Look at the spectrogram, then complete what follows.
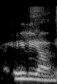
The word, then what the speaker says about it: Elian: Elian. So this is how we pronounce her name. I was sorry, I was pronouncing it wrongly.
